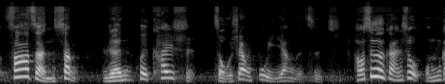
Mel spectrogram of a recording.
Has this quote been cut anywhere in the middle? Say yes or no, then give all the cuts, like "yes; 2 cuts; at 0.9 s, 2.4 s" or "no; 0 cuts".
yes; 1 cut; at 3.5 s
